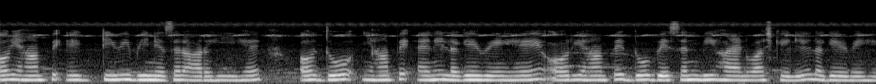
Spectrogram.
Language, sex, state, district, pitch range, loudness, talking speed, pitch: Hindi, female, Odisha, Khordha, 200-215 Hz, -13 LUFS, 205 wpm, 205 Hz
